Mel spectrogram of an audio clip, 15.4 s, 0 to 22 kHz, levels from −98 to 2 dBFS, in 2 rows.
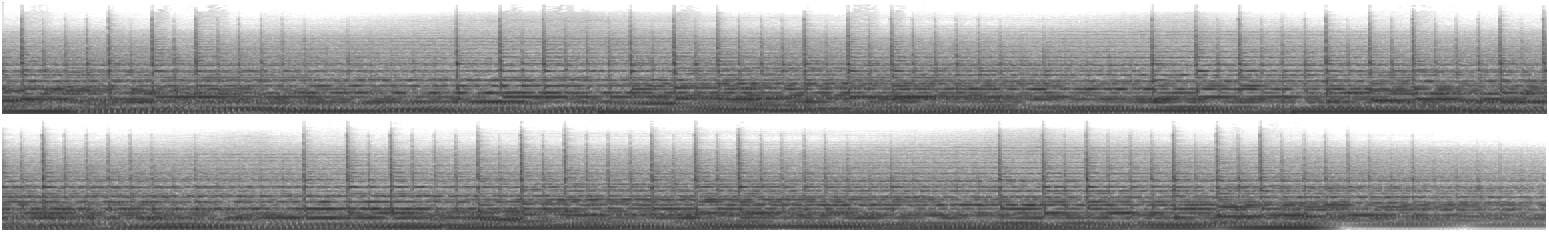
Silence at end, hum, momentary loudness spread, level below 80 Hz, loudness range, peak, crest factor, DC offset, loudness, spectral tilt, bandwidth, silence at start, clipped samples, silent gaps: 0 s; none; 3 LU; -30 dBFS; 1 LU; -6 dBFS; 14 dB; under 0.1%; -22 LUFS; -5.5 dB/octave; 14 kHz; 0 s; under 0.1%; none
